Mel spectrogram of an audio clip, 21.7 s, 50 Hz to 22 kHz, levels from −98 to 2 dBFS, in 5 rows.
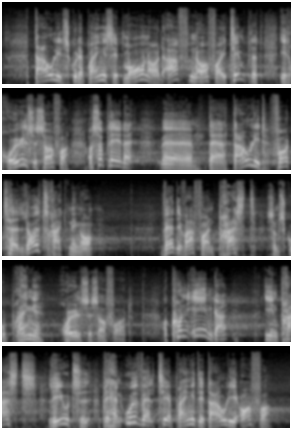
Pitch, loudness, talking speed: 380 Hz, -25 LUFS, 135 wpm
